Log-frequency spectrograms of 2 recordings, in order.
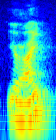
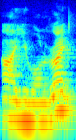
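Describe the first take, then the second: First: The words are squeezed into two quick syllables. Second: Every word is said fully and separately. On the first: The speaker calls it right. "You need to cut it down, make it shorter" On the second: The speaker calls it wrong. "But you don't say it like that"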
